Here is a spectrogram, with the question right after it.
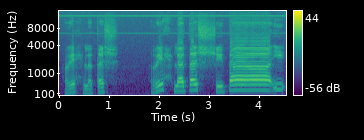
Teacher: یہاں پر تا جو ہے شین کے ساتھ جوائنٹ ہو رہا ہے، مل رہا ہے. الف اور لام جو درمیان والا ہے یہ دونوں ساکن ہیں، ان کو آپ نے نہیں پڑھنا.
